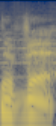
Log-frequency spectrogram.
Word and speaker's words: Nevers: Gildard at Nevers (pronounced neh-vuh) as a nun where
